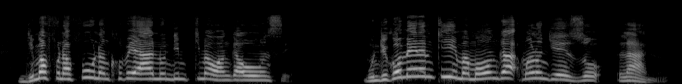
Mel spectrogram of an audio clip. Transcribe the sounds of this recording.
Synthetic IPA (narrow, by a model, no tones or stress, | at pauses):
ndimafunafunaŋkʰɔpɛjanundim̩timawaŋɡawɔːnsɛ̥̰ | mundikɔmɛlɛm̩timamaɔŋɡamwalɔŋɡɛzɔlaːnu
